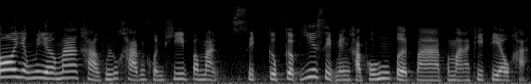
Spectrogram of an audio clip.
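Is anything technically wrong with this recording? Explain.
No, nothing in this speech recording points to a technical fault. There are no dropouts, distortion or glitches anywhere in it.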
